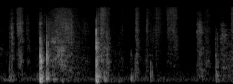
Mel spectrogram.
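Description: A basketball bounced twice on an outdoor asphalt court, about half a second apart, with sneakers shuffling and scuffing on the court as the players move.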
